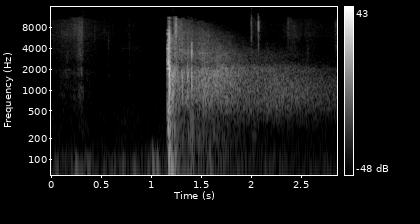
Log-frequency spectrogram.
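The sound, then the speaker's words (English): A single sharp shot from a Waffe PK380 pistol cracks loudly and leaves a ringing decay, preceded by faint small clicks and taps. “Us Lutherans believe that superior technology comes from Germany, so I will be shooting the Waffe PK380.”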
